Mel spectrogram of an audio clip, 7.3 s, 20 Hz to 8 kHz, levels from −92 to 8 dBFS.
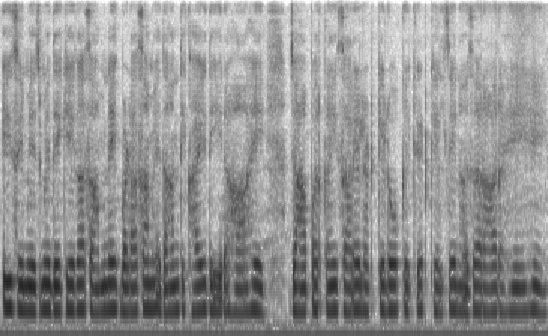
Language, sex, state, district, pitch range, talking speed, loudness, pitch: Hindi, female, Rajasthan, Jaipur, 170-180 Hz, 205 wpm, -15 LUFS, 175 Hz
